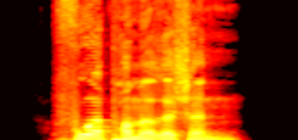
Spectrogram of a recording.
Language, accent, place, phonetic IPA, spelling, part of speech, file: German, Germany, Berlin, [ˈfoːɐ̯ˌpɔməʁɪʃn̩], vorpommerischen, adjective, De-vorpommerischen.ogg
- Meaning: inflection of vorpommerisch: 1. strong genitive masculine/neuter singular 2. weak/mixed genitive/dative all-gender singular 3. strong/weak/mixed accusative masculine singular 4. strong dative plural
